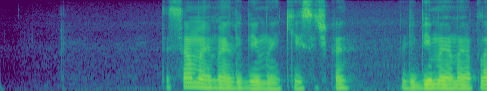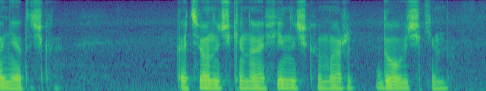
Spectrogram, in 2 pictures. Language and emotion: Russian, neutral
